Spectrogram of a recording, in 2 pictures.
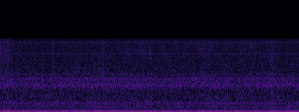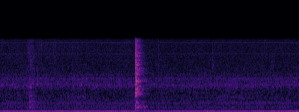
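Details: Steady low mechanical hum fills a small indoor room, broken once by a single sharp knock, with no animal sounds.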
